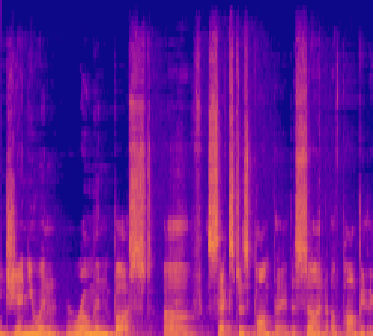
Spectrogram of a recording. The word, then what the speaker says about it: Pompey: The Latin is like Pompeius, I said but in Pompey, English it and just then turns into he said Pompey. Pompey.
